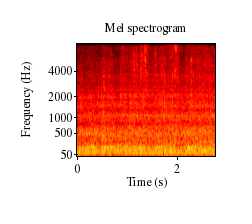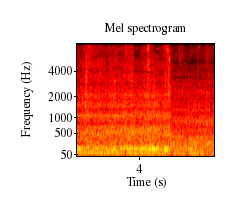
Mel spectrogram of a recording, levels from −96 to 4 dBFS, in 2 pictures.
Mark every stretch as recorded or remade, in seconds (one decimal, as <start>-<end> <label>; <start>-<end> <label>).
0.0-3.8 recorded; 3.8-5.5 remade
